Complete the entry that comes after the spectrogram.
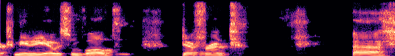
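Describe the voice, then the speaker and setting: With a Canadian Prairie accent, a man talks at a moderate pace. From Canadian Prairies, Saskatchewan. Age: 60s. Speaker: farmer. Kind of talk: interview about personal grief. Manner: halting, many fillers.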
